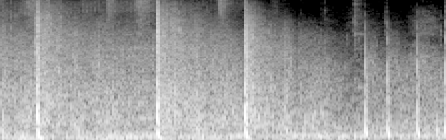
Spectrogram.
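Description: Explosions and sharp gunfire-like bangs ring out in a military vehicle combat game: a few spaced, fairly distant cracks, then a quicker cluster of smaller pops over a steady rumble.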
